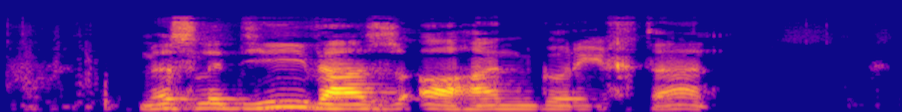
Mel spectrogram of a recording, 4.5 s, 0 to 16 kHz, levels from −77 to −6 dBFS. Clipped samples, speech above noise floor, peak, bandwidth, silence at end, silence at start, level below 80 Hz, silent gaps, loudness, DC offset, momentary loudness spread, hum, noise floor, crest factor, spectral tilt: under 0.1%; 40 dB; 0 dBFS; 9.4 kHz; 0.95 s; 0.1 s; -64 dBFS; none; -20 LUFS; under 0.1%; 14 LU; none; -60 dBFS; 22 dB; -4 dB/octave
